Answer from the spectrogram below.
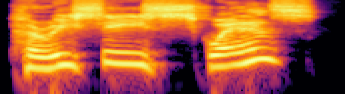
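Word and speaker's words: Parrises squares: In Star Trek, The Next Generation, there was at least one episode with a game called Parisi's Squares. Am I pronouncing correct? – It? – Yes.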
